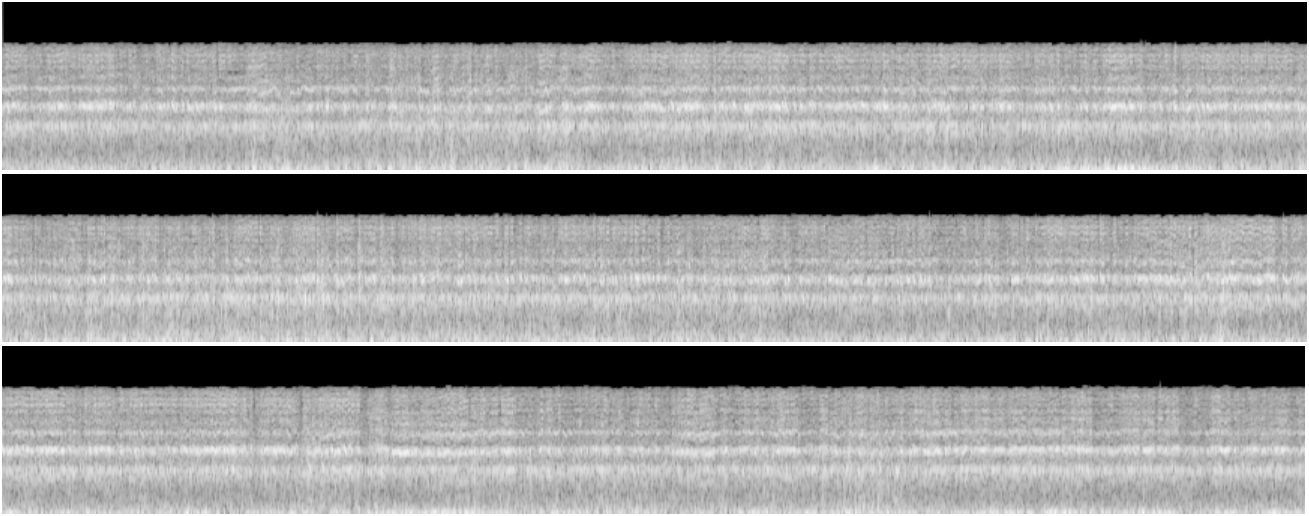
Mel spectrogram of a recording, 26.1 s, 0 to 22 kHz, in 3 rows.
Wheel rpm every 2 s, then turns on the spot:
230, 220, 230, 230, 230, 230, 230, 230, 230, 230, 220, 220, 230.
none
